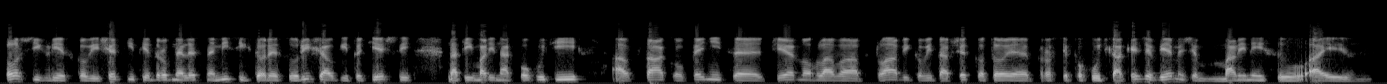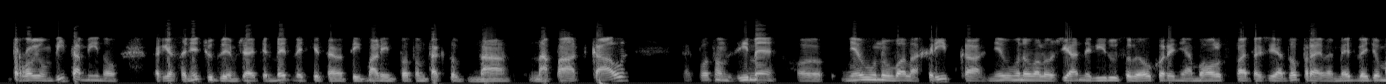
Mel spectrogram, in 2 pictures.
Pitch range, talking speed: 85-105 Hz, 145 wpm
